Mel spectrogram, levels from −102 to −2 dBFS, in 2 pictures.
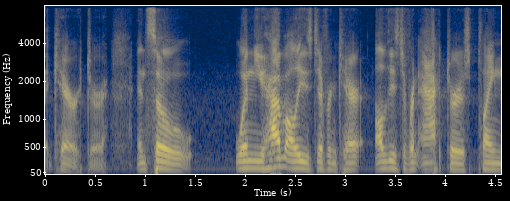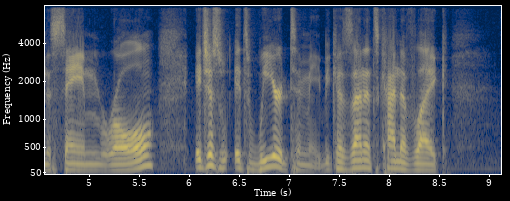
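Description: It's a speech recording with nothing technically wrong in it, just the ordinary character of a call path, with the content stopping around 8 kHz as you'd expect from a wideband call codec like G.722.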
